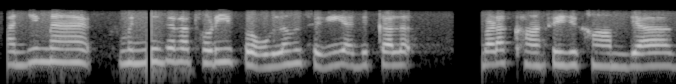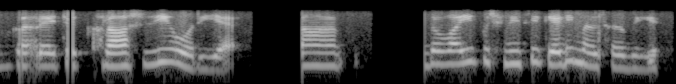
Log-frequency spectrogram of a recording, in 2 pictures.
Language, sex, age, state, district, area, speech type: Punjabi, female, 18-30, Punjab, Jalandhar, urban, conversation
